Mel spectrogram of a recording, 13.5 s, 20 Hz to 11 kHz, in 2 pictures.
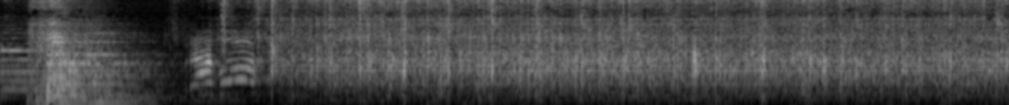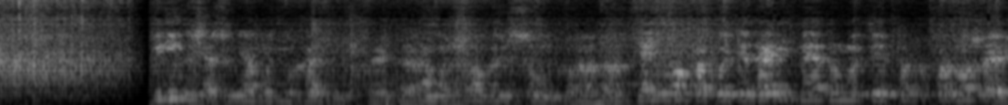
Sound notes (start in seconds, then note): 1.3 audience applauding; 7.9 speaking in the Russian language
